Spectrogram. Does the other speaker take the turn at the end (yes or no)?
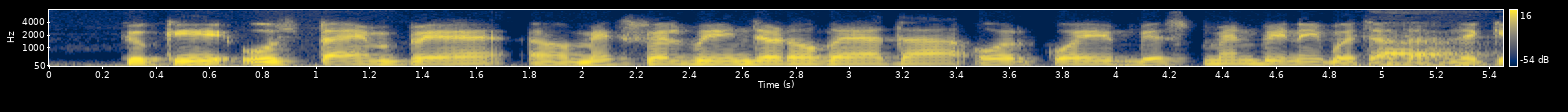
no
